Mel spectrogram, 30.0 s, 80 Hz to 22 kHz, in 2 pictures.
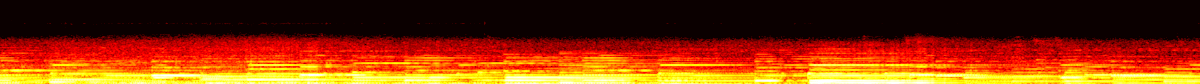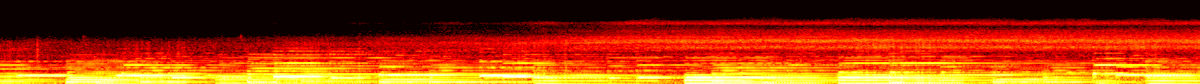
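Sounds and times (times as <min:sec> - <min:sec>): solo piano held notes: 0:00.0 - 0:30.0.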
